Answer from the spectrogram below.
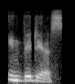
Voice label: "invidious", Indian

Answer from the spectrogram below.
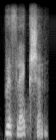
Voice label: "reflection", Indian

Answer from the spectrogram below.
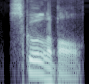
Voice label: "schoolable", American

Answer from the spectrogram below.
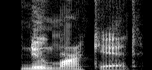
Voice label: "Newmarket", American

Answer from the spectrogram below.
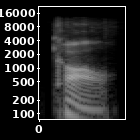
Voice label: "call", American

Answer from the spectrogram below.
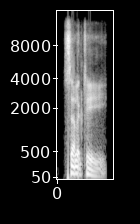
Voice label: "selectee", British

